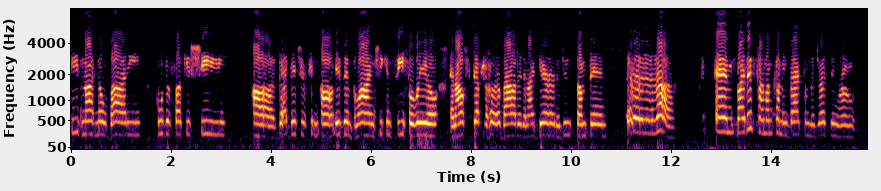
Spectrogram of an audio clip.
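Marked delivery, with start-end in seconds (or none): none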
